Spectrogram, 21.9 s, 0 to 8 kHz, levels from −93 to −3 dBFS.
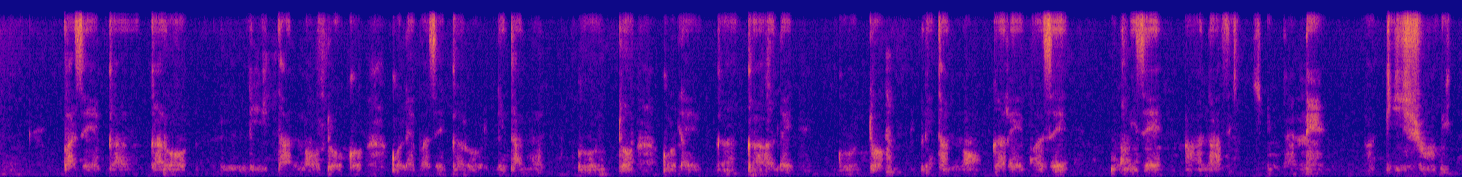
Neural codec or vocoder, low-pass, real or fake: vocoder, 22.05 kHz, 80 mel bands, WaveNeXt; 7.2 kHz; fake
